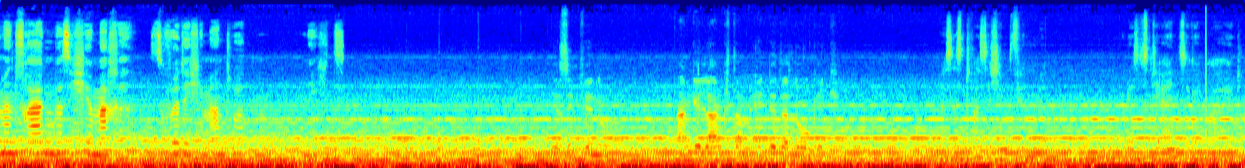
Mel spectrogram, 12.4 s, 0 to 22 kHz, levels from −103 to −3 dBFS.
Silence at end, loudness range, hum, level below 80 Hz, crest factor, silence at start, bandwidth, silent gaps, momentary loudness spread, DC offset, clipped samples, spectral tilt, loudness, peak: 0 s; 1 LU; none; -16 dBFS; 12 dB; 0 s; 11.5 kHz; none; 3 LU; under 0.1%; under 0.1%; -7.5 dB/octave; -23 LUFS; -4 dBFS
